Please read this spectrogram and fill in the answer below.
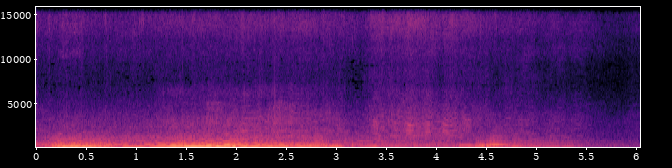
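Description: Cockchafer (May beetle) buzzing in flight: a low droning hum that swells and falls, then fades out near the end.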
